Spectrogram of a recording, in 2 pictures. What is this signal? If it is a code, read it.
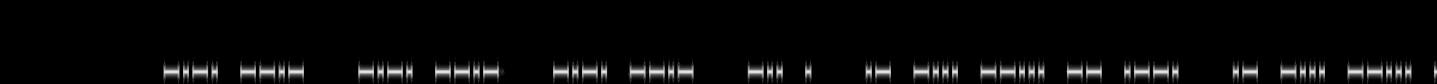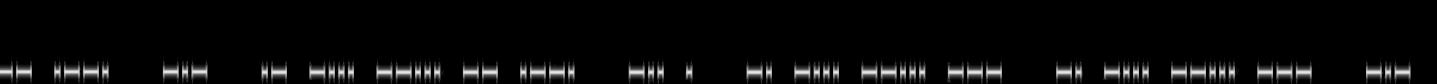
Morse code, heard as a keyed tone, about 25 wpm, spaced as for 20 wpm, 590 Hz. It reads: CQ CQ CQ DE AB7MP AB7MP K AB7MP DE NB7O NB7O K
